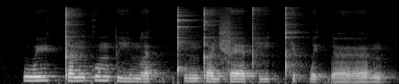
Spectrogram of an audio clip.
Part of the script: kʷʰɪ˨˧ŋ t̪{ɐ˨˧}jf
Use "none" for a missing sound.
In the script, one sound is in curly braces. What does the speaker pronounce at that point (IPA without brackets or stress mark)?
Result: ɐ˨˧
